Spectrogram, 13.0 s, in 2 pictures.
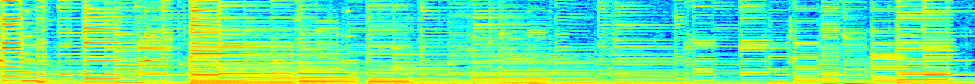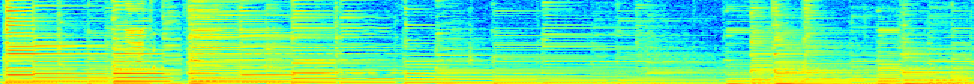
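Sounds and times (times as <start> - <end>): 
Olson SJ Brazilian rosewood guitar: 0.0 - 12.9.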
